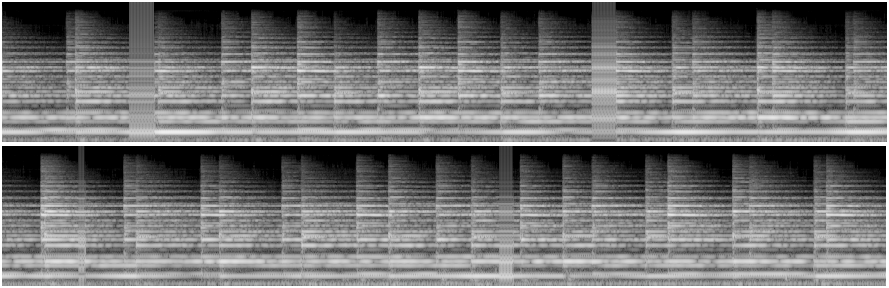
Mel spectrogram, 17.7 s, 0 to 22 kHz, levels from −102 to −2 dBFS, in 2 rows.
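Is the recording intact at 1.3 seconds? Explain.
No. A Bluetooth stutter runs from 1.28 to 1.53 s: lost packets make the receiver replay a short slice repeatedly, a machine-gun buzz, before audio resumes further on.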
